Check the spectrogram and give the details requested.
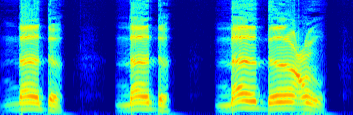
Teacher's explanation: Dal sukun ni tuan-puan, dia bersifat qalqalah, kecil, lemah, sughra. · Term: Qalqalah sughra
